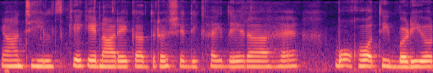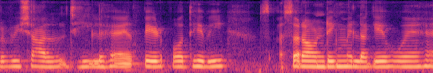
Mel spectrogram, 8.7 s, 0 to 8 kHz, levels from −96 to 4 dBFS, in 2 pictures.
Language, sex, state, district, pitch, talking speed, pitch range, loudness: Hindi, female, Gujarat, Valsad, 185 Hz, 175 wpm, 180-195 Hz, -16 LUFS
